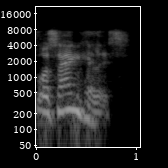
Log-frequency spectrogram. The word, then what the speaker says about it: Los Angeles: angeles los angeles and i checked with our resident spanish experts on how the spur gringo is to pronounce it it's los angeles the full name of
